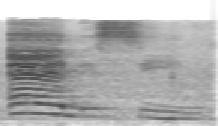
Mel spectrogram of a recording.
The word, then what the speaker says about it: Hélice: Hélice é o H e o E. Lembra que o H é mudo?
